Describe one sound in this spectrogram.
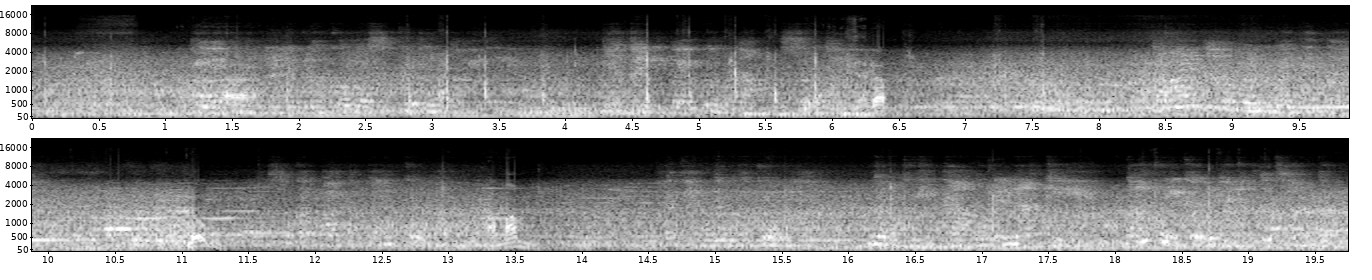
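A spoon scrapes and clinks in a cup.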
